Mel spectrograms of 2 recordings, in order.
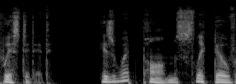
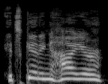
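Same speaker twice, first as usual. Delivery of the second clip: much higher, louder terrified wail; 4 dB louder than usual. Acted. Bobby wails to Johnny as water rises, high terrified. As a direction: wail it in fear. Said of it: "Bobby wailed".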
